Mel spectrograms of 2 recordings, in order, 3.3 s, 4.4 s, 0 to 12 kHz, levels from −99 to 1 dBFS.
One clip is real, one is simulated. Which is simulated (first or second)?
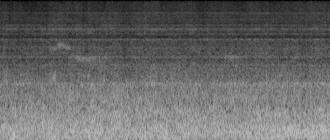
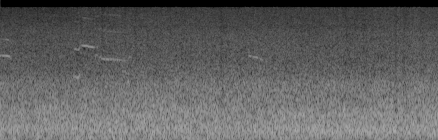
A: first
